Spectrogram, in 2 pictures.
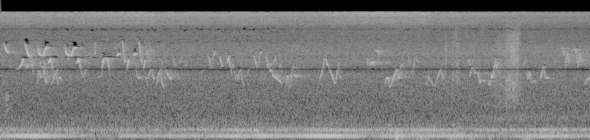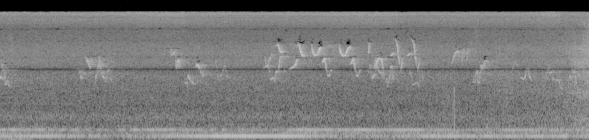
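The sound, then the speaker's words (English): A bunting sings repeated short phrases of high, thin notes stepping downward, with a steady low drone running underneath throughout. “So I don't know if there's a mnemonic for to go bunting, I find their descending tones something I can listen for.”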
